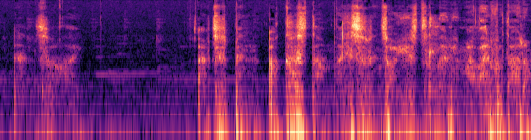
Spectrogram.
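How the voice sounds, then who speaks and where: Whispering with an American accent, a man speaks at a very fast pace with long, frequent pauses while music plays in the background. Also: big swings in loudness. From California, US. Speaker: ASMR YouTuber. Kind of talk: casual personal ramble. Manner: soft-spoken; hesitant, many fillers.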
